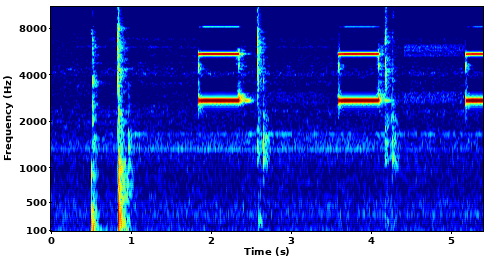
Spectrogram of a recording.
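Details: Tronic Alfa studio monoblock flash, verified at a true 800 W, after repair of power-drop and calibration faults: sharp pops, each followed by a steady high recharge beep about every two seconds; fires and recycles normally, no auto-dump feature.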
